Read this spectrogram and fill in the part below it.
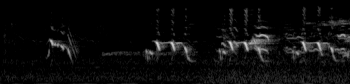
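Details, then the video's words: Pardalote giving rapid, slightly harsh chirps, first single, then in pairs and triplets that grow busier, with a faint lower note early on. "BEST PARDALOTE SOUND COMPILATION"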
